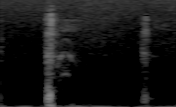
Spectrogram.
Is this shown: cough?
yes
